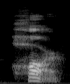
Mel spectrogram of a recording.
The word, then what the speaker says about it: har: So without the dash, this is pronounced ha, but when we put the dash, it becomes har.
